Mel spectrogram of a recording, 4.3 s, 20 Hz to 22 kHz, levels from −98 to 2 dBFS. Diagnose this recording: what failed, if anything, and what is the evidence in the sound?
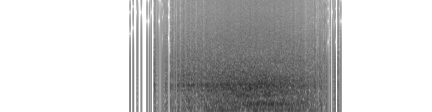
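Grainy, gritty distortion runs through the whole clip and moves with the sound itself. Quiet passages break up or sputter. The error is nearly as loud as the signal. The likely cause is low bit depth without dither: a sample-format conversion rounded down to 3 bits.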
